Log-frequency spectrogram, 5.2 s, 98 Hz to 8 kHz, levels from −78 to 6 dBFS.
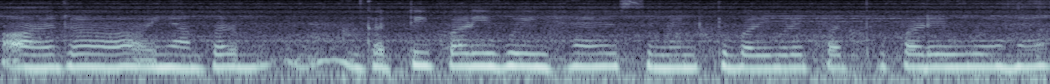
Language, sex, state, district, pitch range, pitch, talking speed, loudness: Hindi, female, Bihar, Saran, 230-245 Hz, 235 Hz, 160 wpm, -15 LUFS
